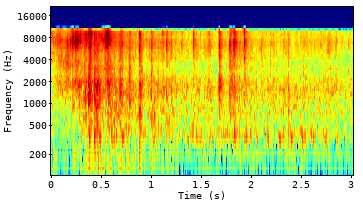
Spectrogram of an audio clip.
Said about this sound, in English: I'm just at a piece of my dog walk where we're passing someone who's got a coop of pigeons. And you might be able to hear them.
